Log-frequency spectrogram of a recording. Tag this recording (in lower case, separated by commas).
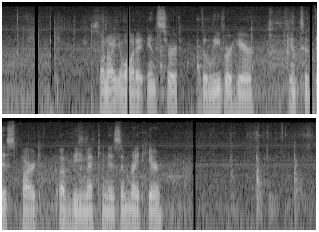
speech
